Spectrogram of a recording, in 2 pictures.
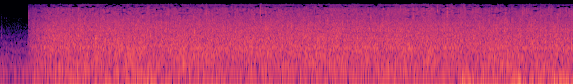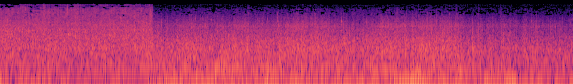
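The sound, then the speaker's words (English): Rain falls outside as a continuous, dense hiss that holds steady for the whole stretch, with the texture softening slightly in the latter part and no talk over it. “It's raining outside.”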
